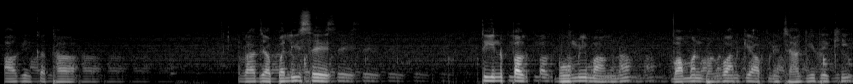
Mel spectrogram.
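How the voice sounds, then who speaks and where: A man's voice: mid-range voice, flat delivery, takes it slowly, long pauses, rough recording. A man narrating a devotional story as a religious storyteller, talking emphatically and urging his listeners on. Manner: emphatic, exhorting the audience. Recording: live event with audience noise. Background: crowd.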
